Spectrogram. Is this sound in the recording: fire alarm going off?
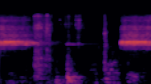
yes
